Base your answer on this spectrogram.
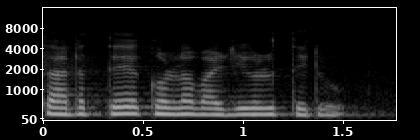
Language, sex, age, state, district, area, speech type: Malayalam, female, 30-45, Kerala, Alappuzha, rural, read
